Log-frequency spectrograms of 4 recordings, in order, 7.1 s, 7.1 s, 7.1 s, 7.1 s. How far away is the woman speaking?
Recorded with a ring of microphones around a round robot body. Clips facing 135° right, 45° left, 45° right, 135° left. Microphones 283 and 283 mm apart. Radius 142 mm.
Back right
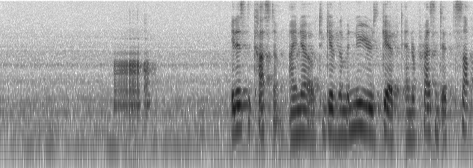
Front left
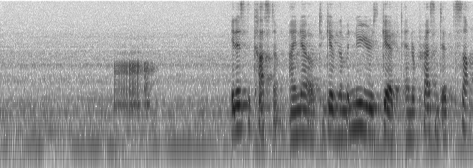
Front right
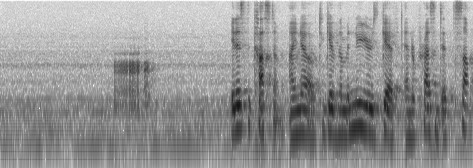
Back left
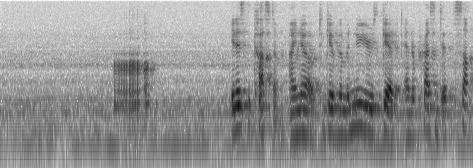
About 1.1 m.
